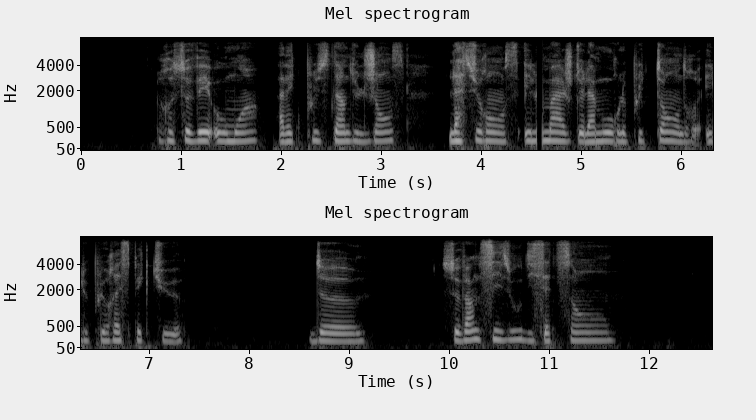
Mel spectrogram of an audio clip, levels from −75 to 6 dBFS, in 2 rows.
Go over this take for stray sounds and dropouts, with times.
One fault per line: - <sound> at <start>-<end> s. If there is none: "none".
- dropout at 4.6-4.6 s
